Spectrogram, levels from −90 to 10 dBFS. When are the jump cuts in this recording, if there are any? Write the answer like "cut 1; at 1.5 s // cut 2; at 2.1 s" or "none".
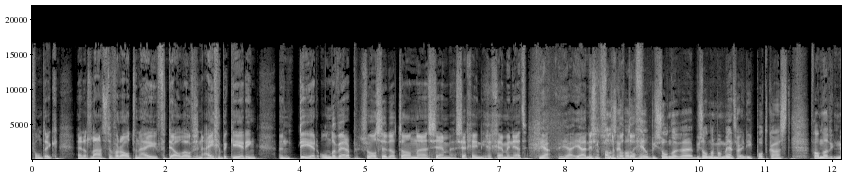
none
